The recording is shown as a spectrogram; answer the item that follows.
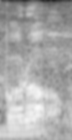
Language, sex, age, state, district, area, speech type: Bodo, male, 45-60, Assam, Udalguri, rural, spontaneous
